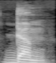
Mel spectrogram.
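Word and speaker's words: dumb: बाद बी आया है तो क्या पढ़ा जाएगा डम जिसका माना गोंगा याद रखने के लिए आप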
